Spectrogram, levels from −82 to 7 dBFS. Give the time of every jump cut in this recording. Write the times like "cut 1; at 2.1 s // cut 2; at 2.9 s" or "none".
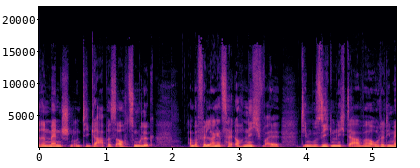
cut 1; at 4.4 s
